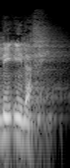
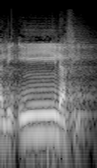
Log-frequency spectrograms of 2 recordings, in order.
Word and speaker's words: لإيلاف: يقول لإيلاف. لإيلاف قريش وهذا خطأ، بل لابد من مد الكسرة التي على الهمزة وإشباعها حتى يتولد منها ياء، هكذا لإيلاف. لإيلاف أو أن ننطق بياء مدية بعد الهمزة هكذا لإيلاف، لابد هذا يضغطها القارئ قليلا أو يعمل لسانه فيها كي يتمكن من نطق الياء بعد الهمزة، الياء المدية هكذا لإيلاف.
